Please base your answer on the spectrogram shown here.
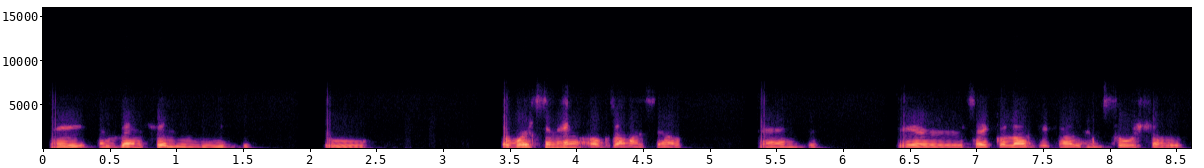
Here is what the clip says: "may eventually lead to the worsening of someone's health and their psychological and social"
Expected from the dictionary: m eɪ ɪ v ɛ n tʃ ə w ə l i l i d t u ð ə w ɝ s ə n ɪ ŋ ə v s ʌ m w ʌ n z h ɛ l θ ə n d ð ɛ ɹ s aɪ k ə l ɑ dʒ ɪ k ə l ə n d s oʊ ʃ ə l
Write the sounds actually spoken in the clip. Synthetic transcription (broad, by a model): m eɪ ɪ v ɛ n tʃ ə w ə l i l i d t u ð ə w ɝ s ə n ɪ ŋ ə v s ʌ m w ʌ n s ɛ l f ə n d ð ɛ ɹ s aɪ k ə l ɑ dʒ ɪ k ə l ə n d s oʊ ʃ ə l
